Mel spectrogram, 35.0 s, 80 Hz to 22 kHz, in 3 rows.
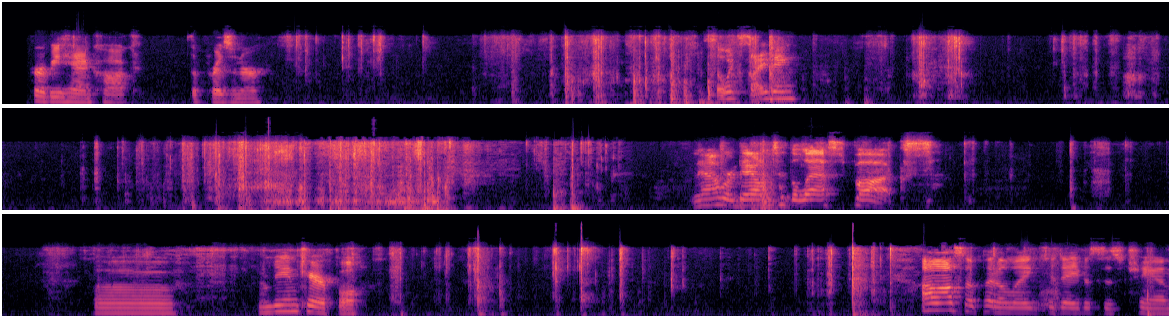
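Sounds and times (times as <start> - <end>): cardboard box rustling: 4.8 - 7.9, 12.8 - 17.7
cardboard box being opened: 13.0 - 16.5.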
